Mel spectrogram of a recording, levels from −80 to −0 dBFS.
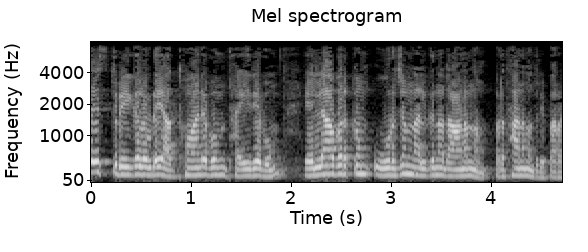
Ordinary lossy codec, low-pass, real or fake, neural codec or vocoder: none; 7.2 kHz; real; none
